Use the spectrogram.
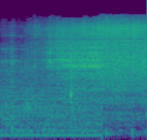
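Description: Chili hits a hot oiled pan over high heat with a steady, close hiss of sizzling frying that holds evenly, with faint stirring underneath.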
